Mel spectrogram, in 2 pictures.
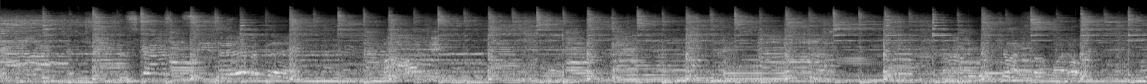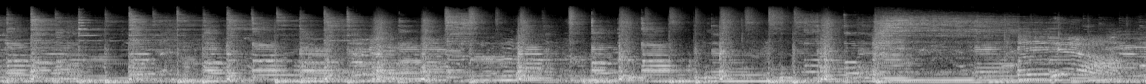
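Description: Live band playing an instrumental passage: electric guitars over a steady drum beat and bass.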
